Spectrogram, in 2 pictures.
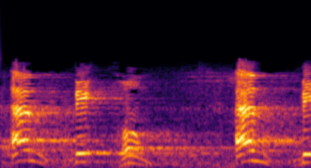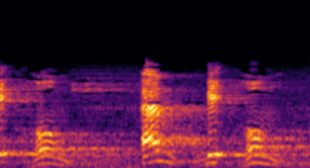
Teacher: تلصق الشفتان في الباء والميم. فإنك إذا قلبت النون ميما قلت أم بدل أن، أم بدل أن، لصقت الشفتين.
